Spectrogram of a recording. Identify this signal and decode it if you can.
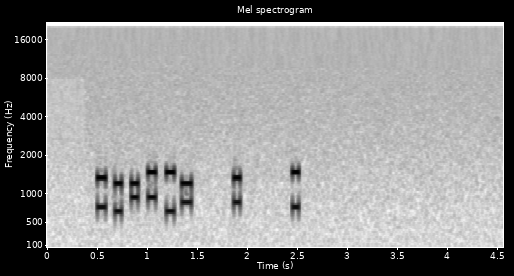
DTMF, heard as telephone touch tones, dialled by hand, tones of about 80 ms. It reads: 51*#37 8 6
